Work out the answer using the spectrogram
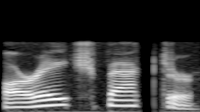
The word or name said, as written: Rh factor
